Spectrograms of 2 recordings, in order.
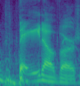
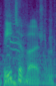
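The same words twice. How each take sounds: First: Beta is said with an American pronunciation. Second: Beta is said with a non-American pronunciation.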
